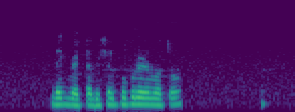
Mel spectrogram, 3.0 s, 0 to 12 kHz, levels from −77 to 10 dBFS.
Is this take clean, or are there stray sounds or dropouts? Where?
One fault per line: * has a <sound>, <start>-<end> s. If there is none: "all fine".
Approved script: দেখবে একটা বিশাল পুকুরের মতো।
all fine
